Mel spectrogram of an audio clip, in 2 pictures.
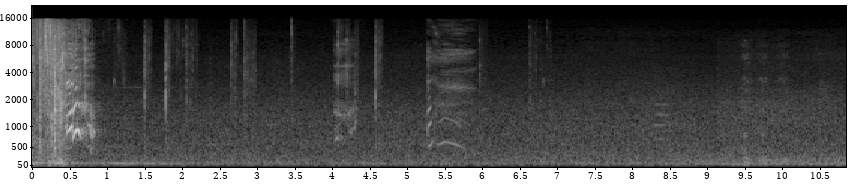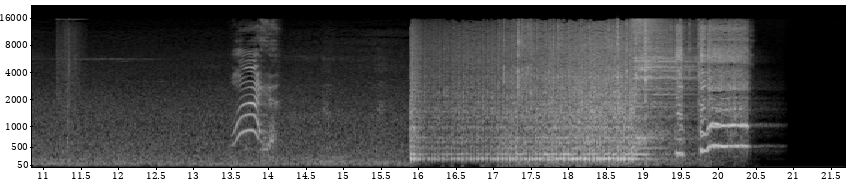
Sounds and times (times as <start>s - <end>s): Speech: 13.5s - 14.2s.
